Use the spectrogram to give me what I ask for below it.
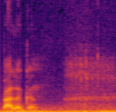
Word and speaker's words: Balogun: just told them how to pronounce my surname and I said balogun but then he said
